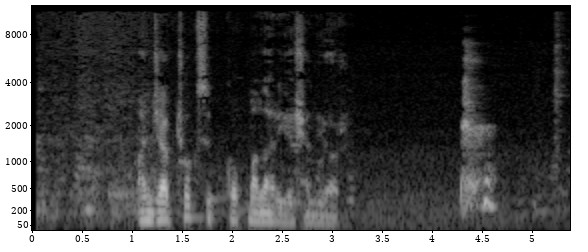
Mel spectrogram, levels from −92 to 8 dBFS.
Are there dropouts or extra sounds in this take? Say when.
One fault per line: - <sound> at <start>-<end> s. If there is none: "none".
- cough at 4.3-4.7 s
